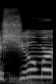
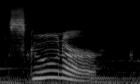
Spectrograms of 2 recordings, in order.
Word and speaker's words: schooner: Schuner pronounced like school. Oh, schooner.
